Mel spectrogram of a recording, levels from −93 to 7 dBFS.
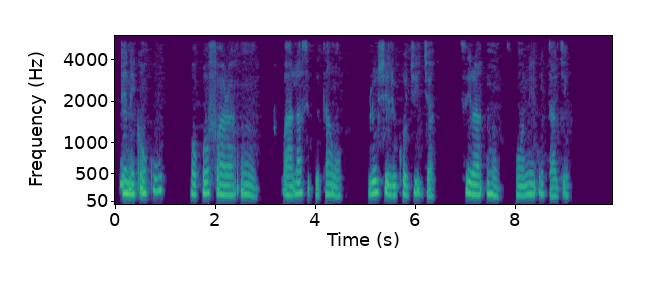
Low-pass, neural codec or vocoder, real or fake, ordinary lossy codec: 5.4 kHz; none; real; none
